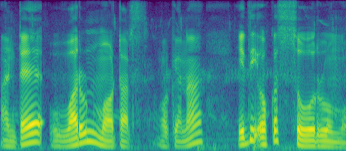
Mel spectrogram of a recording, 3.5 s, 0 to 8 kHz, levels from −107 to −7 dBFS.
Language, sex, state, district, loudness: Telugu, male, Andhra Pradesh, Manyam, -17 LUFS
